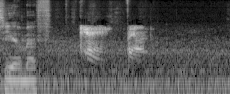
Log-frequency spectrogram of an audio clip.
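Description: A radar detector sounds a short electronic alert tone.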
